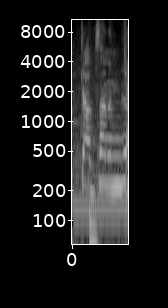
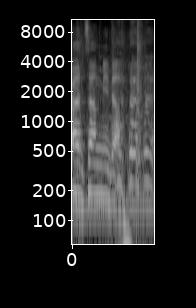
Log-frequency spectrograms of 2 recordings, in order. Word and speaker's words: 감사합니다: Kamsahamnida. Kamsahamnida.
